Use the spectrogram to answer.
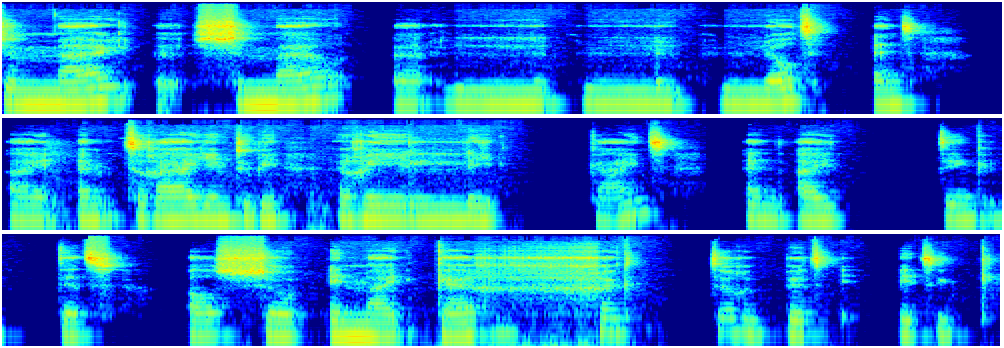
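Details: Adult who stutters, describing blocks and compensating for the stutter; stuttering.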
